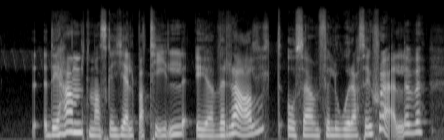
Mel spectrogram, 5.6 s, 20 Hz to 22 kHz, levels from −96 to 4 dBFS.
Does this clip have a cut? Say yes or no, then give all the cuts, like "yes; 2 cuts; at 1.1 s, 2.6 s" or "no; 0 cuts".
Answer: yes; 1 cut; at 1.0 s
